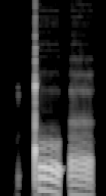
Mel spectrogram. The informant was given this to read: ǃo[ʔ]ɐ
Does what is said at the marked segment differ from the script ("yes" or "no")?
no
